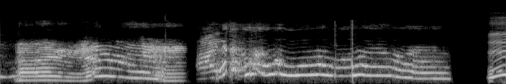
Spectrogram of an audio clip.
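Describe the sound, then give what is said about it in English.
A husky mix dog, prompted to say "I love you", gives a long, wavering howl-like moan in two drawn-out phrases with rising and falling pitch, loud, sounding almost like it's trying to form words. “here is a husky mix named Brutus the Goofus being prompted to say, I love you”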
